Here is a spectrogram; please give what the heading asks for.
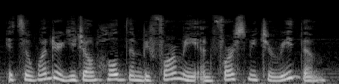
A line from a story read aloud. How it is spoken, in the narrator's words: she said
